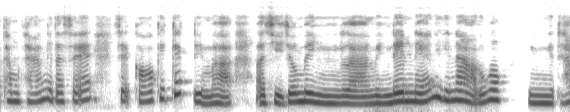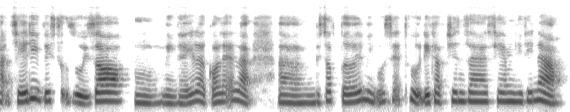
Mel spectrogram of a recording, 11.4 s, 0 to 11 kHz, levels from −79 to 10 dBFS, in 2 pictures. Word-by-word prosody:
thăm 225 -2 -3
khám, 220 +2 -5
người 265 - -2
ta 225 -1 -2
sẽ 230 +4 -3 0.2
sẽ 245 - -4
có 220 +1 -2
cái 280 +3 -5
cách 405 +1 +1
để 210 - +1
mà, 170 -1 -1 0.2
ờ, 190 - 0
chỉ 185 -1 0
cho 210 +3 +2
mình 190 -6 +2
là 165 -1 +1
mình 180 +1 +1
nên 225 +3 +5
né 220 +5 +2
như 330 - +4
thế 250 - +1
nào, 245 -2 +2
đúng 200 - -1
không? 260 0 +1 0.3
Mình 185 -1 -1
ng 180 - -2
hạn - - -2
chế 215 +1 +4
đi 290 -1 +3
cái 230 - +1
sự - - -6
rủi 190 -5 +3
ro. 225 +4 +6
Ừm, 185 -2 -4
mình 175 -1 -3
thấy 175 +3 -1
là 225 -2 0
có 190 - -2
lẽ 215 - -2
là, 225 -7 0 0.2
à, 190 -1 -1
mì 190 +1 -4
sắp 235 +5 -2
tới 205 +3 +2
mình 230 -4 -1
cũng 215 - -4
sẽ 245 - -5
thử 235 - +3
đi 190 - +4
gặp 210 0 -2
chuyên 230 0 -1
gia 220 -1 0
xem 225 0 -1
như 215 - 0
thế 230 - -1
nào. 225 -7 +4
215 Hz, 295 wpm, -23 LUFS, 185-230 Hz, 0.3 s, ro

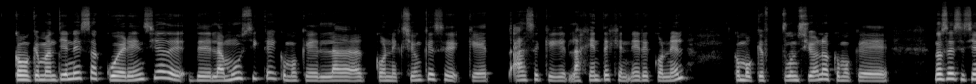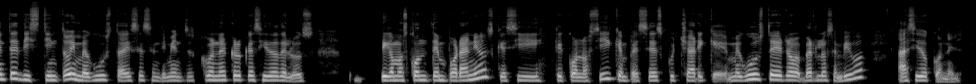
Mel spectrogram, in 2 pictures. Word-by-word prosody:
como 215 0 +8
que 210 - +2
mantiene 215 +5 +4
esa 275 -1 0
coherencia 225 +8 +3
de 245 -7 +2
de 185 0 -1
la 180 0 +4
música, 275 +5 -1
y 275 - -4
como 185 -7 -5
que 180 -1 -2
la 175 0 +1
conexión 180 +2 -3
que 240 +2 +1
se 205 -3 -3
que 170 0 -3 0.2
hace 205 +2 -1
que 180 -4 -4
la 175 - 0
gente 200 +3 -2
genere 195 0 -3
con 180 -2 -3
él, 275 +10 +1 0.5
como 195 -2 0
que 190 0 -1 0.2
funciona, 195 +3 +1
como 180 -4 -5
que, 165 -3 0 0.4
no 240 - +7
sé, 255 +1 +5
se 235 -3 -4
siente 240 +4 +3
distinto, 205 -1 +1
y 245 - +6
me 180 -4 +3
gusta 205 +1 -2
ese 180 +3 -3
sentimiento. 180 -2 -5
Entonces 185 - -12
con 200 0 +1
él, 205 - +1
creo 205 0 +2
que 205 - -1
ha - - -3
sido 195 -1 +1
de 185 - +1
los, 155 0 -5 0.6
digamos, 190 0 +4
contemporáneos 195 - +2
que 175 - -3
sí 180 -1 -3
que 185 - -2
conocí, 175 +10 -1
que 230 - +1
empecé 180 0 -4
a - - +2
escuchar, 185 -1 -2
y 180 - -3
que - - -4
me 185 - -1
guste 230 +2 +4
ir 200 -1 +1
a 190 -2 +4
verlos 190 +1 -1
en - - -3
vivo, 275 - 0 0.3
ha 175 - +3
sido 190 -1 +2
con 135 - -4
él. 125 - -11
195 Hz, 220 wpm, -24 LUFS, 180-215 Hz, 0.6 s, como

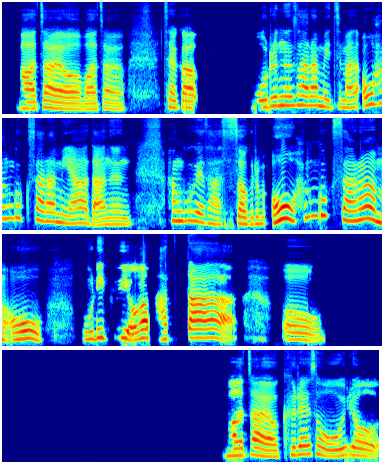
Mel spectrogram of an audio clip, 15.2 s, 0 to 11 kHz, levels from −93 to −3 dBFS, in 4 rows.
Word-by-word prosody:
맞아요, 185 -3 +1
맞아요. 160 0 -4 0.4
제가 200 -3 0 0.5
모르는 250 +6 -2
사람이지만 235 -7 -1
"어 265 - 0
한국 350 +3 -7
사람이야. 240 -8 -2
나는 180 +2 -4 0.4
한국에서 280 -6 -2
왔어." 190 +2 -2
그러면 195 +1 -6
"어 335 +9 +9
한국 435 +7 -3
사람? 310 -2 +3
어 215 +1 +2 0.4
우리 220 +5 -1
그 260 +1 -5
영화 225 +4 +6
봤다." 255 +4 +3 0.5
어. 195 -4 -4 2.8
맞아요. 200 -2 +2
그래서 240 +3 -1
오히려 195 0 -1
215 Hz, 225 characters per minute, -21 LUFS, 195-265 Hz, 2.8 s, 어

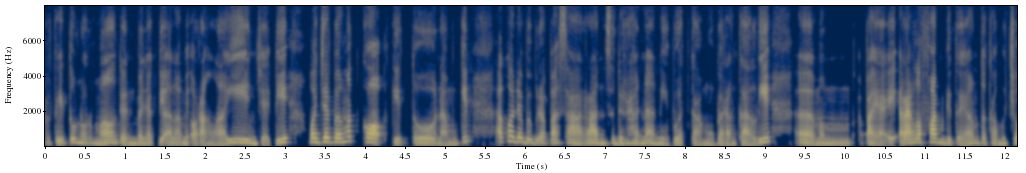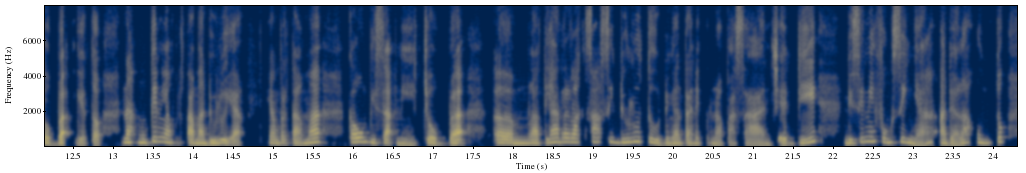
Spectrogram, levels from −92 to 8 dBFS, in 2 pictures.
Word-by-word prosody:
itu 175 +6 +1
normal 185 -1 +1
dan 165 -1 0
banyak 160 0 -1
dialami 160 +1 -1
orang 145 -1 -1
lain. 195 +6 +2
Jadi, 190 +5 +1 0.2
wajar 245 +1 +6
banget 260 +5 +3
kok, 240 -5 +7
gitu. 165 0 -1
Nah, 140 - -3
mungkin 160 - -5 0.2
aku 300 - +1
ada 260 - +4
beberapa 190 -3 0
saran 175 -1 +1
sederhana 175 -1 -1
nih 155 -4 -3
buat 155 0 -2
kamu 150 0 -6
barangkali, 145 - 0 0.3
eee, 165 -3 +3
mem 160 0 -2
apa 175 -1 0
ya, 145 - -1
e - - 0
relevan 230 +5 +7
gitu 170 0 -3
ya, 160 +4 -1
untuk 175 -2 -4
kamu 160 0 -3
coba 170 -6 +3 0.2
gitu. 150 -2 -4 0.2
Nah, 225 -1 +2
mungkin 215 +6 -1
yang 225 - +1
pertama 175 -2 +2
dulu 175 +2 +2
ya, 180 - -1 0.3
yang 190 -1 -2
pertama 190 +5 +2 0.3
kamu 250 +2 +3
bisa 200 -1 0
nih 150 -3 -6
coba, 165 +1 +3 0.4
mmm, 180 -3 +2
latihan 195 +7 0
relaksasi 250 +1 -3
dulu 235 +5 +1
tuh 220 -7 -1
dengan 170 +1 -2
teknik 170 0 -4
pernapasan. 150 -4 -7
Jadi 170 - -1 0.3
di 185 -1 -1
sini 265 +9 -4
fungsinya 215 - -3
adalah 170 0 -2 0.2
untuk, 205 +7 -4
175 Hz, 150 wpm, -24 LUFS, 160-215 Hz, 0.4 s, kok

